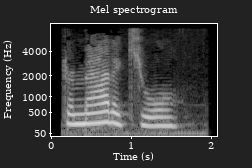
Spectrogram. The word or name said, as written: dramaticule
